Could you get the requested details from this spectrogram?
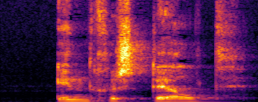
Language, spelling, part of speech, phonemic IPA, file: Dutch, ingesteld, verb / adjective, /ˈɪŋɣəˌstɛlt/, Nl-ingesteld.ogg
- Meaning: past participle of instellen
